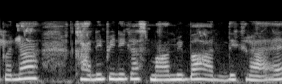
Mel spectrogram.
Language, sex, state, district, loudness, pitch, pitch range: Hindi, female, Himachal Pradesh, Shimla, -13 LUFS, 225 Hz, 215-240 Hz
